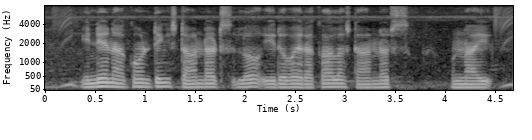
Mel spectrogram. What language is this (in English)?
Telugu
